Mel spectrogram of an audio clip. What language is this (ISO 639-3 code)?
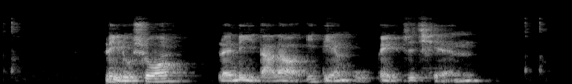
zho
